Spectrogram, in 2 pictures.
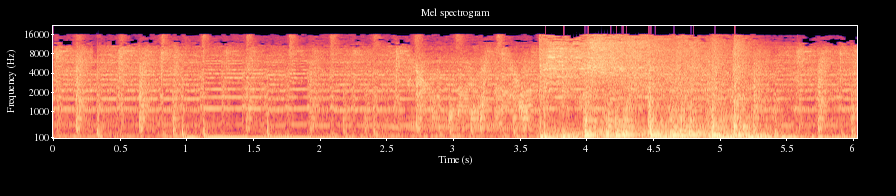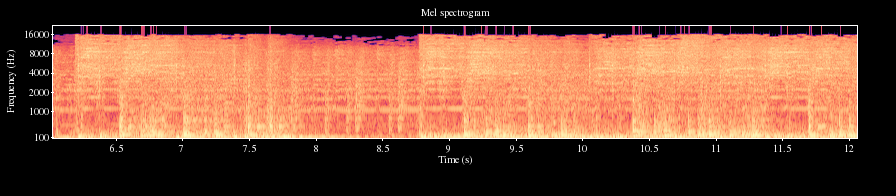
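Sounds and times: drum kit played hard: 0:00.0 - 0:12.0
recorded metal song with guitars: 0:00.0 - 0:12.0.

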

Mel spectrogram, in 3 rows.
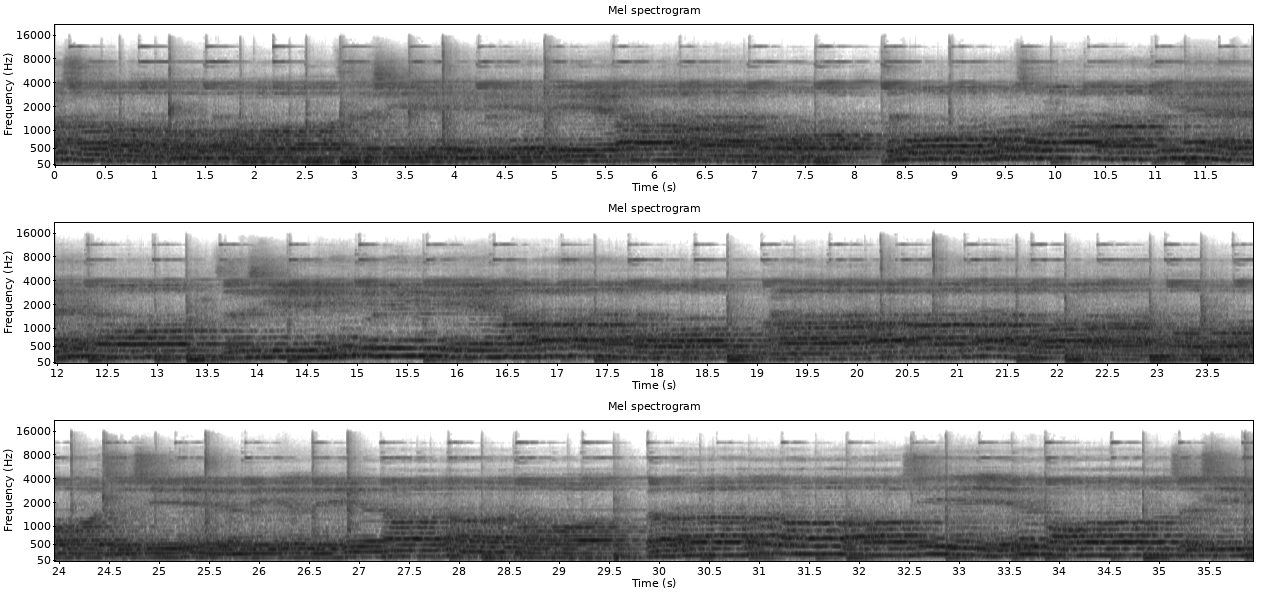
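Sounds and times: monks chanting in unison: 0:00.0 - 0:35.9
temple drum strikes: 0:00.4 - 0:06.4, 0:11.0 - 0:15.0, 0:16.7 - 0:35.9.

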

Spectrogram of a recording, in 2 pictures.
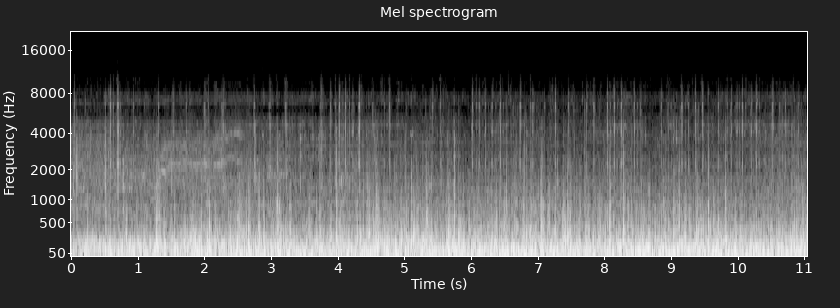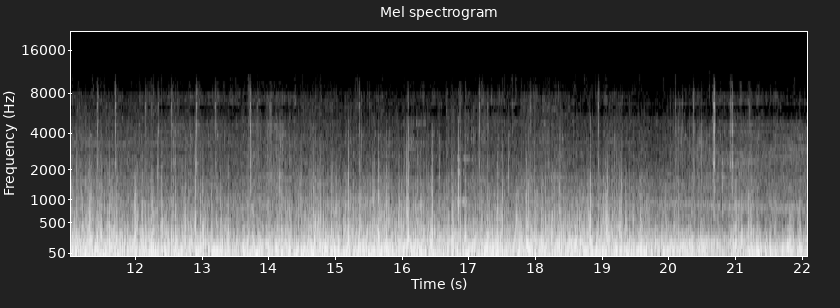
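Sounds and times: cart rattling and clicking: 0:00.0 - 0:22.0
wind buffeting microphone: 0:00.0 - 0:22.0.

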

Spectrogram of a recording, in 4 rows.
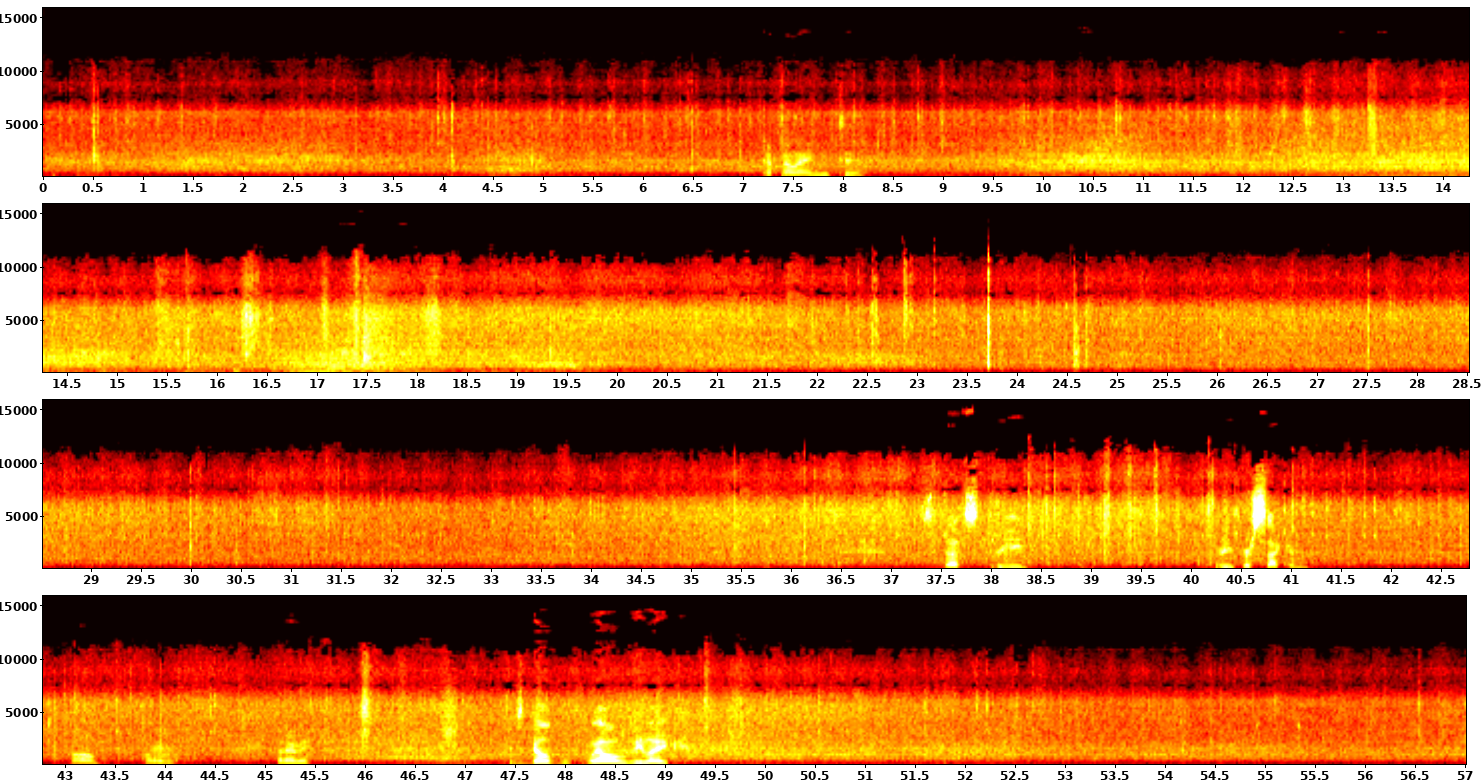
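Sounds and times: wind noise on microphone: 0:00.0 - 0:01.0
wind turbine spinning: 0:00.0 - 0:57.0.

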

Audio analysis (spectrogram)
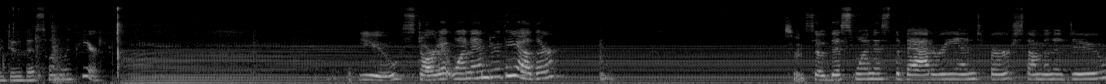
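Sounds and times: small vacuum pump motor humming: 0:01.1 - 0:11.0.

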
